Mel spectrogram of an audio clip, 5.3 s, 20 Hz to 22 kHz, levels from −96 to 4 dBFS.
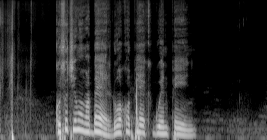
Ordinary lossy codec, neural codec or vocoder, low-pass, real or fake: none; vocoder, 44.1 kHz, 128 mel bands every 512 samples, BigVGAN v2; none; fake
